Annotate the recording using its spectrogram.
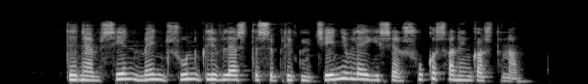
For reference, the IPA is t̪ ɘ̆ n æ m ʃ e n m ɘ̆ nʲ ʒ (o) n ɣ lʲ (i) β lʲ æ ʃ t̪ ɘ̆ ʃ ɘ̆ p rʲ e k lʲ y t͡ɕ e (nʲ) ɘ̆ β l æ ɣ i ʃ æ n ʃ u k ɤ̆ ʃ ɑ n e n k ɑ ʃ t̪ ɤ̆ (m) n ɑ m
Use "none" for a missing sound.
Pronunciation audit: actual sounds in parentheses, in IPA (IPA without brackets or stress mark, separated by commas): u, i, nʲ, none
